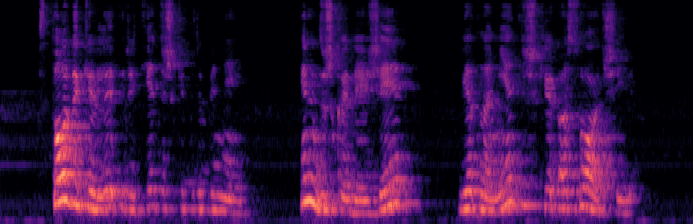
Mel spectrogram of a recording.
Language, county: Lithuanian, Kaunas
